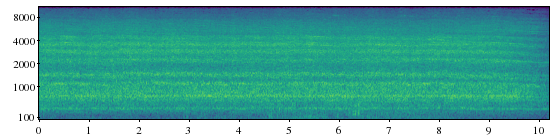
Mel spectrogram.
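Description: The wagons of a long intermodal freight train rolling past close by: steady, loud wheel-on-rail noise with a whining ring in it. It falls away at the very end as the last wagon clears.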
